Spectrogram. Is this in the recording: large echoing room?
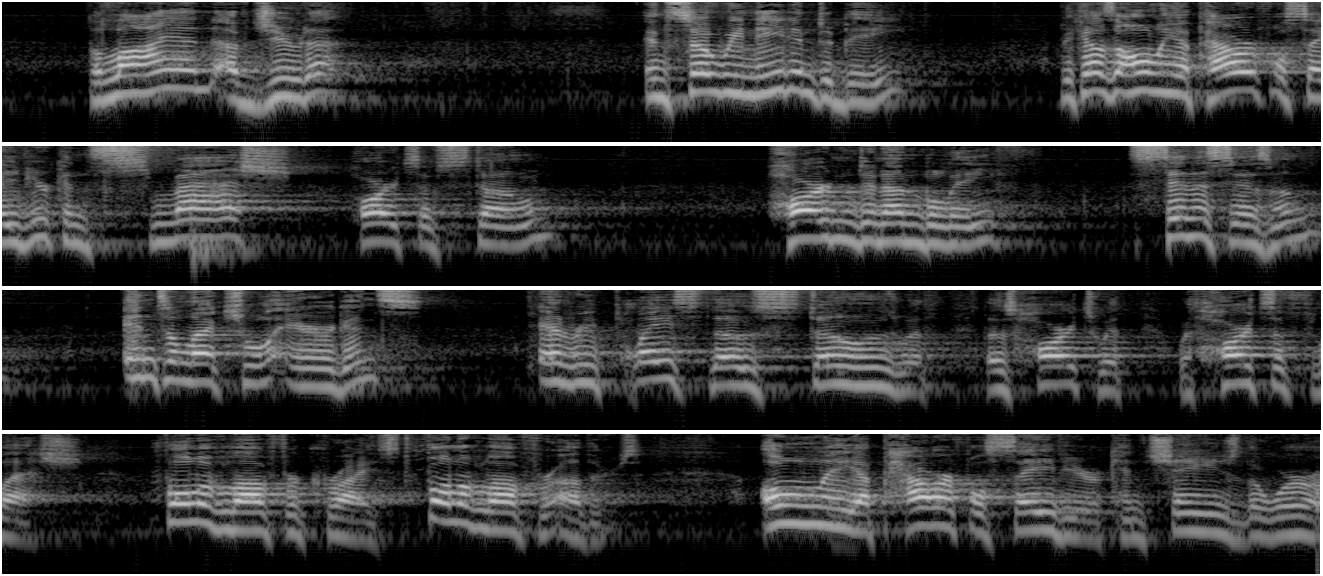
yes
